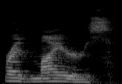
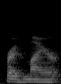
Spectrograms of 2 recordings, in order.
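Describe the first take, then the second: First: The name ends with an added s sound. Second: The name ends without an added s sound. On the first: The speaker calls it wrong. "which is not" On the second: The speaker calls it right. "it's Fred Meyer"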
